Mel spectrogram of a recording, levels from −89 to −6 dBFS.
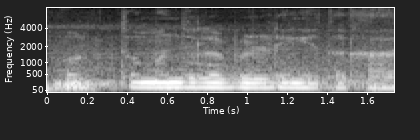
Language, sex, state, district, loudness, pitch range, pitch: Garhwali, male, Uttarakhand, Uttarkashi, -12 LUFS, 115-120 Hz, 115 Hz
